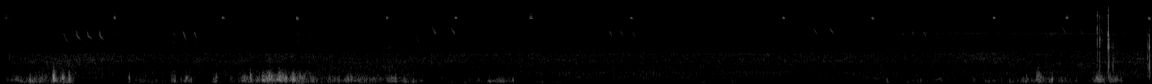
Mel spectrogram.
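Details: Savannah sparrow calling in Kalamazoo, Michigan, on July 12, 2018: thin, very high tick notes about one a second with a few fainter chips, over rustling and low wind noise.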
